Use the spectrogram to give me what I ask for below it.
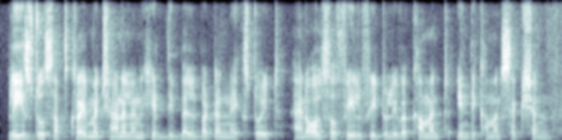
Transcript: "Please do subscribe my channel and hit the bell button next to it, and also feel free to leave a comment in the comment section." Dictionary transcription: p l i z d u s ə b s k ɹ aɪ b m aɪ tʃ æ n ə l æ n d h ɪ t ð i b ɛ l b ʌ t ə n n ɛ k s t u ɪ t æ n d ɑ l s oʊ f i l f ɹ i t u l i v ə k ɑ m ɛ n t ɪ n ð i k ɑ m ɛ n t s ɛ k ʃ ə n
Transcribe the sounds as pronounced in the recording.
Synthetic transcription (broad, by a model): p l i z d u s ə b s k ɹ aɪ b m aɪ tʃ æ n ə l æ n d h ɪ t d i b ɛ l b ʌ t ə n n ɛ k s t u ɪ t æ n d ɑ l s oʊ f i l f ɹ i t u l i v ə k ɑ m ɛ n t ɪ n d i k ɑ m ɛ n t s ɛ k ʃ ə n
